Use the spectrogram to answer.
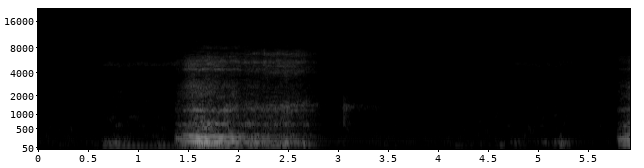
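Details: Chinese woman sleeping with open mouth, sometimes exhaling audibly: loud, rough, rattling snore on breathing in, followed by a softer breath out; open-mouth snoring.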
